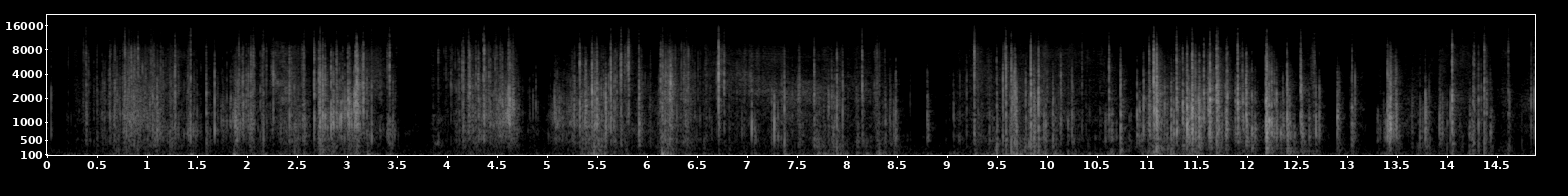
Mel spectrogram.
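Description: Fingers with long nails turn and press the glossy paper pages of an open Libelle magazine. Bursts of bright crinkling and crackling rustle swell and fade, separated by brief quiet pauses, with almost no low end.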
